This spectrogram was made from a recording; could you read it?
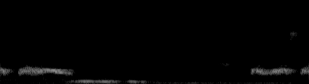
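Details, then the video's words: Spotted dove cooing to provoke and lure other doves into a fight: soft, low hooting phrases, one early and another near the end, separated by a quiet gap, with a deeper hum beneath. "Tiếng chim cu đất gáy gọi + thúc rút bổi rất nhanh về cội, cu gáy thúc đấu"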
